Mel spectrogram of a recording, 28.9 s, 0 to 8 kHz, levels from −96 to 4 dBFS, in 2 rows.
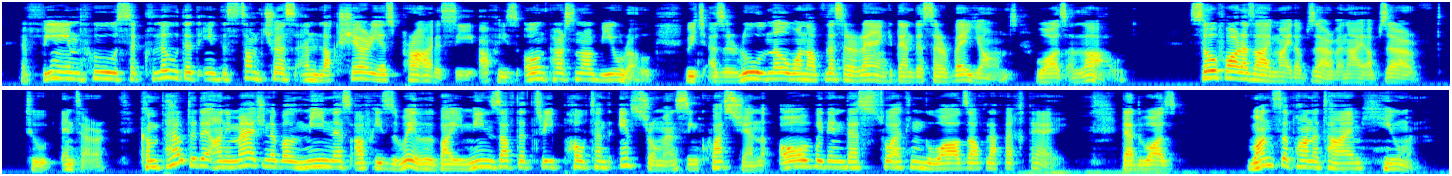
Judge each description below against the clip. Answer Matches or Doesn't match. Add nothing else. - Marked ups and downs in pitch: Matches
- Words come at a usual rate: Matches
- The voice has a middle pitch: Matches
